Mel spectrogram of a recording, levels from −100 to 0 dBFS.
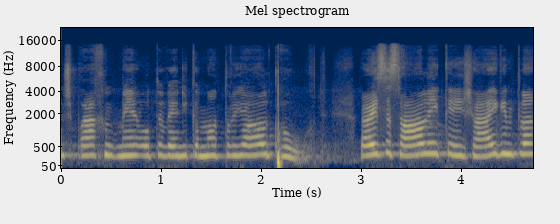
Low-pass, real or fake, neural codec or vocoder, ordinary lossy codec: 14.4 kHz; fake; codec, 44.1 kHz, 2.6 kbps, SNAC; none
